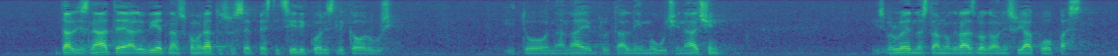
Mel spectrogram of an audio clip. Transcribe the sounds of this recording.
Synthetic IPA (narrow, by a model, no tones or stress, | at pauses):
d̪aliznaːt̪e̞aliuʋje̞t̪namsko̞mɾat̪ususe̞pe̞st̪it̪siːd̪iko̞ɾist̪ilikaooɾuːʒije | ḭt̪o̞ːnanajbɾut̪alniiimo̞ɡut͡ɕinaːt͡ʃin | ḭzʋr̩lˠo̞je̞d̪no̞st̪aːʋno̞ɡɾaːzlˠo̞ɡao̞nisujaːko̞o̞pa̰sni̥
